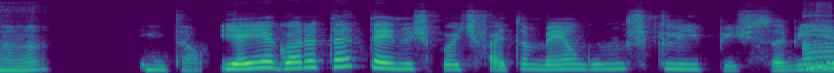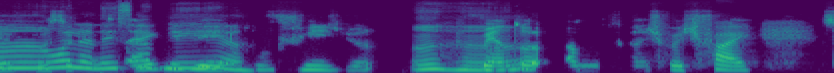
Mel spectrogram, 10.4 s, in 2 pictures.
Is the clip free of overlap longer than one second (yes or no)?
no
